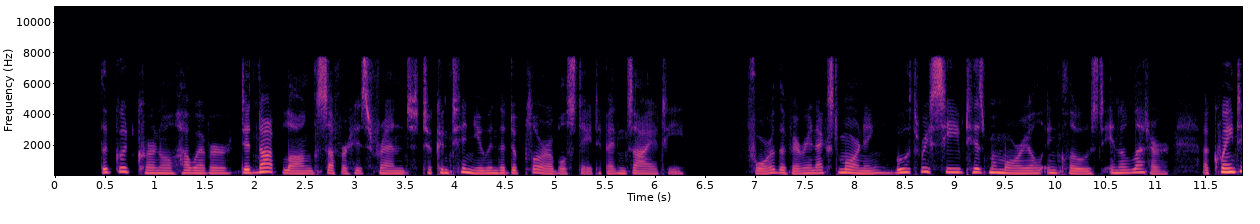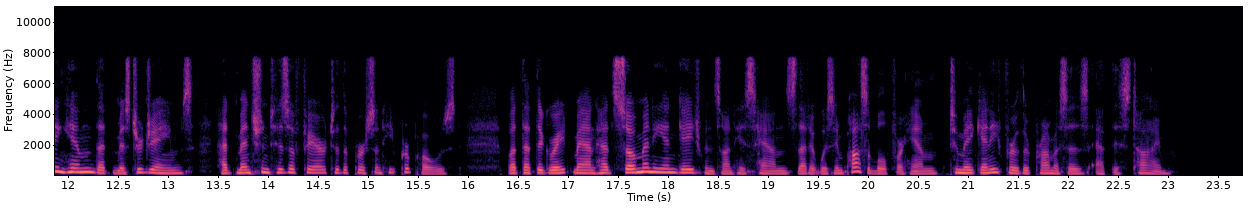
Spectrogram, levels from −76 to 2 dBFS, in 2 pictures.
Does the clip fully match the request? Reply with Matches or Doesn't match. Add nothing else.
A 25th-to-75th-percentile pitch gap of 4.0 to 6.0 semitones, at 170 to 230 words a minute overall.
Matches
